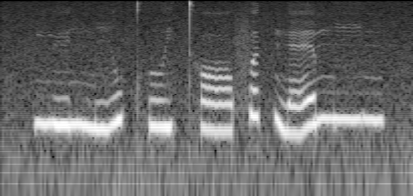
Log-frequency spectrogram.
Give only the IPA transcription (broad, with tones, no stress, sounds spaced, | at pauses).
m yː˨ n m iː˨˥ w kʰ uː˨ j t̪ʰ ɔː˨ f ɐ˥ k̚ ŋ ɛː˨˥ m iː˥ ŋ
